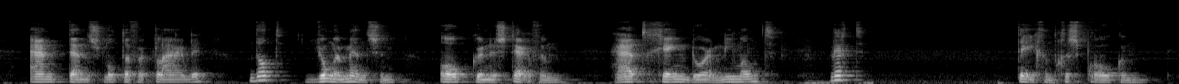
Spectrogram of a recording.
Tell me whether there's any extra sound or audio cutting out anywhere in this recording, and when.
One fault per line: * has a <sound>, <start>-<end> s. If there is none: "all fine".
all fine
